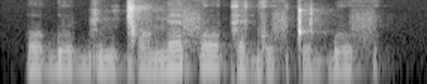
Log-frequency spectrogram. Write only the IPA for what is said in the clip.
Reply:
o ɠ u b i m ǀ ɔ ŋ ɛ f o k ɛ ɡ u f tʷ ɛ d ɓ u f

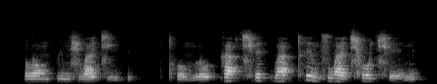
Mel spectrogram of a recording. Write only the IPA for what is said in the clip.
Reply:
l ɔ˧ m p i˧ m ɕ w a˧ t͡ɕ i˨ ʔ | t̪ʰ o˨˩ m l o˨ ʔ k a˦ ʔ t͡ɕʰ e˦ k̚ b a˦ ʔ t̪ʰ e˥˧ m s w a˧ t͡ɕʰ o˦ t͡ɕʰ e˨˦ n

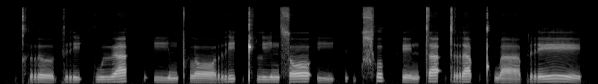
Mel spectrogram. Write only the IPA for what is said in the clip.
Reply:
kʰ r ɤː˩˦ k r i˨˩ ʔ k w ɯ˦˥ a̯ | ʔ iː˨˩ m pʰ l ɔː˨˩ r i˥˩ t̚ kʰ l i˧ n s ɔː˥˩ ʔ i˨˩ ʔ | t͡ɕʰ o˥˩ k̚ ʔ e˩˦ n t a˥˩ ʔ t r a˦˥ p̚ kʰ w aː˩˦ p r eː˥˩

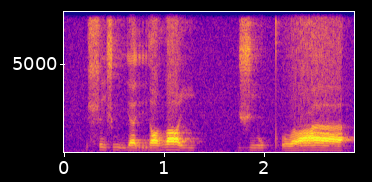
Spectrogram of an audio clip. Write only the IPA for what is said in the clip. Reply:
ʂ i˨ ʒ nʲ a˨ rʲ ɨ˨ ðˤ i˦˨ | ʒ i˨ w pʼ o˨ ʕ a˦˨

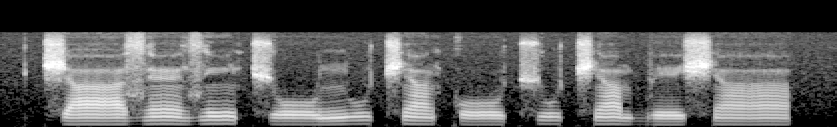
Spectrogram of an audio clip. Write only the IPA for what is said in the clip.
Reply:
t͡ʃ aː˨ z ɛ̃˦˨ z ĩ˦ t͡ʃ oː˨ ɲ u˧ t͡ʃ ã˧ k oː˨ t͡ʃ u˦ t͡ʃ ã˦ b e˧ ʃ ã˧

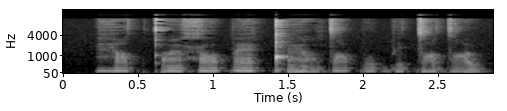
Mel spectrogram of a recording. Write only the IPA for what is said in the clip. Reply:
ɦ æ tˤ qʼ æ̃ ħ ɒ p æ ǃʼ æ̃ tˤ e p o b e d ɒ dˤ u

